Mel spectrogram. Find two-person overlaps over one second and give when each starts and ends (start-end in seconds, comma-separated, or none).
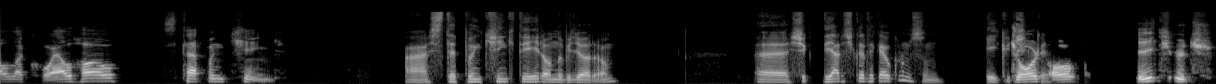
none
